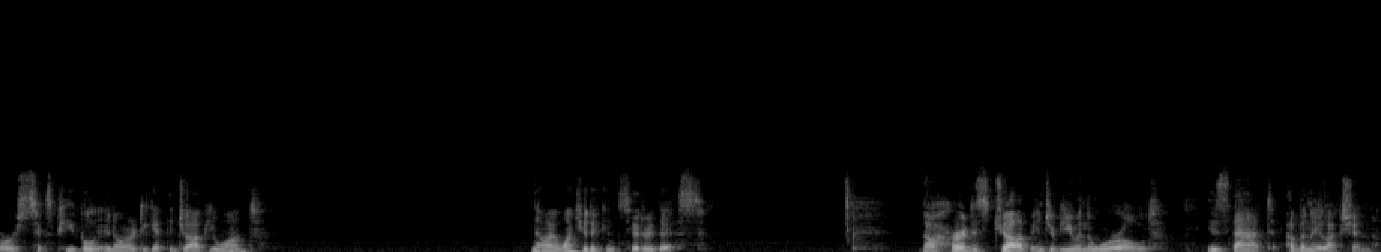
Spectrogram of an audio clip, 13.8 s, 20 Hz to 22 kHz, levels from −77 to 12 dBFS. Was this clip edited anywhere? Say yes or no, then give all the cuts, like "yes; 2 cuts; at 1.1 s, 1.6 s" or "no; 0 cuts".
no; 0 cuts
